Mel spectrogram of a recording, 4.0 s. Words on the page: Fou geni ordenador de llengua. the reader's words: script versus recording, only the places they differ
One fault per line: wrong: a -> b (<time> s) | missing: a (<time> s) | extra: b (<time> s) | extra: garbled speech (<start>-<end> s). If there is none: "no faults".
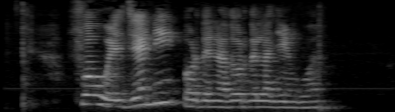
extra: el (1.1 s)
extra: la (2.6 s)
